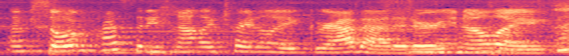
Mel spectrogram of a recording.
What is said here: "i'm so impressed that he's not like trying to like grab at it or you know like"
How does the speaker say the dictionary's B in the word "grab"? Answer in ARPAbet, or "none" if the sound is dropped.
B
